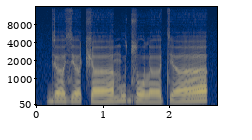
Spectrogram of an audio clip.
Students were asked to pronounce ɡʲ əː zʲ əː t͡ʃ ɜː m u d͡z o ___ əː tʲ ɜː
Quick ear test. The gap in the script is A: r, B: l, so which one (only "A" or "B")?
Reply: B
